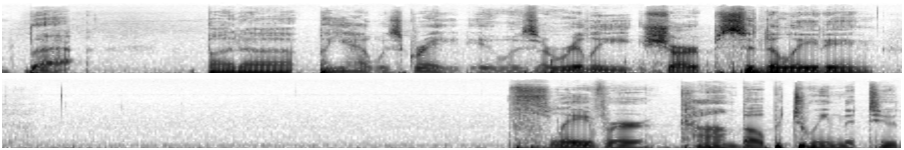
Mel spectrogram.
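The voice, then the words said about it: Nasal, congested voice. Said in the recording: “You can hear it in my voice. It's very nasally.”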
